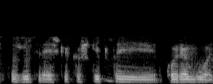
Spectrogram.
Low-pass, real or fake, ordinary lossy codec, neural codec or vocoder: 3.6 kHz; real; AAC, 16 kbps; none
